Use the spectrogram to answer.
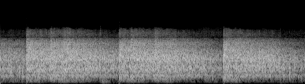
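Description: Gunshots in an old western radio drama as outlaws ride away: three sharp cracks about a second apart, each opening into a loud, lingering wash of noise.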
